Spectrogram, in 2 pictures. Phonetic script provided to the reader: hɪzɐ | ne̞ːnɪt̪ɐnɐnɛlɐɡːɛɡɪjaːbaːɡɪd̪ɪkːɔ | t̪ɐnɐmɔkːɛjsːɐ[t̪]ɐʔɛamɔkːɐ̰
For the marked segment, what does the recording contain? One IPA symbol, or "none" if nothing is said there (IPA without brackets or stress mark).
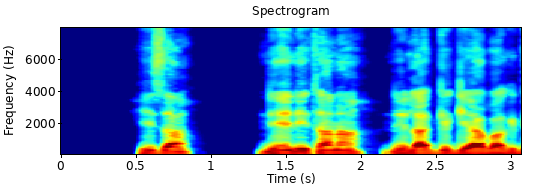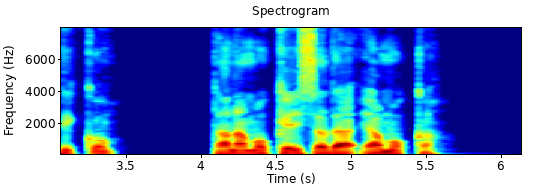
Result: d̪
